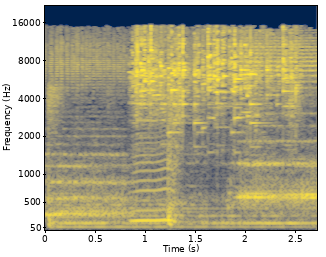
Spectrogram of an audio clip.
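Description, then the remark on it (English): Wind chimes shown in a documentary ring out in bright, shimmering clusters of metallic tones, overlapping with a steady, sustained hum beneath them. No voices are heard. “They're showing wind chimes.”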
